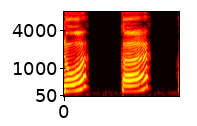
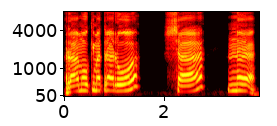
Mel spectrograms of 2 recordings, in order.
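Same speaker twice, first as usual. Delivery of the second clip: slow, deliberate sounding out; teacher sounding out a syllable for kids; slow explanation; much slower than usual. Shown as a demonstration. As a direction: spell out the vowel sign slowly. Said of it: "चलिए देखिए".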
